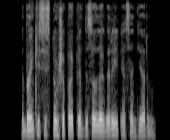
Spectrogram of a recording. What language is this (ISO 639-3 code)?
pus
